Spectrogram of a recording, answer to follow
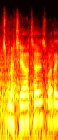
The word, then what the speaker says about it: macchiato: Macchiatos, how do you pronounce them?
